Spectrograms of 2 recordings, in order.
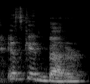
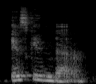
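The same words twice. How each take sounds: First: Said through a laugh, a bit louder. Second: Said in the usual way. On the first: Real, not acted. Host answering a friend about her health, laughing. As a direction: laugh as you repeat it.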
